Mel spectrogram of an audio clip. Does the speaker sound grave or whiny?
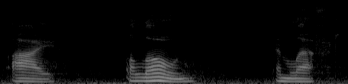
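grave. It is said slowly and gravely, with pauses. He feels the real burden of being alone. "with the weight of it"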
